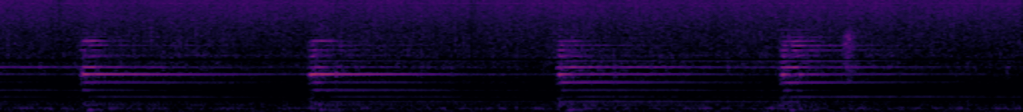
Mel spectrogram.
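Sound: clock striking twelve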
